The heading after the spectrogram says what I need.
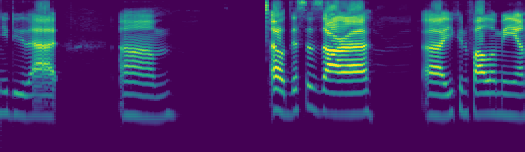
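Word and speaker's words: Zahra: This is Zara.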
